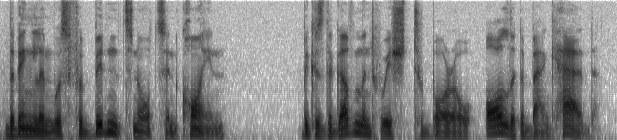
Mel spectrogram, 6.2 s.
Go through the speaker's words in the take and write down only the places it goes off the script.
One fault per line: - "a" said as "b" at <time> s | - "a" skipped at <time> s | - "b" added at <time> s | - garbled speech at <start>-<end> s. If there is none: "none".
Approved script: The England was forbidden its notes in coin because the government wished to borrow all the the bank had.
none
